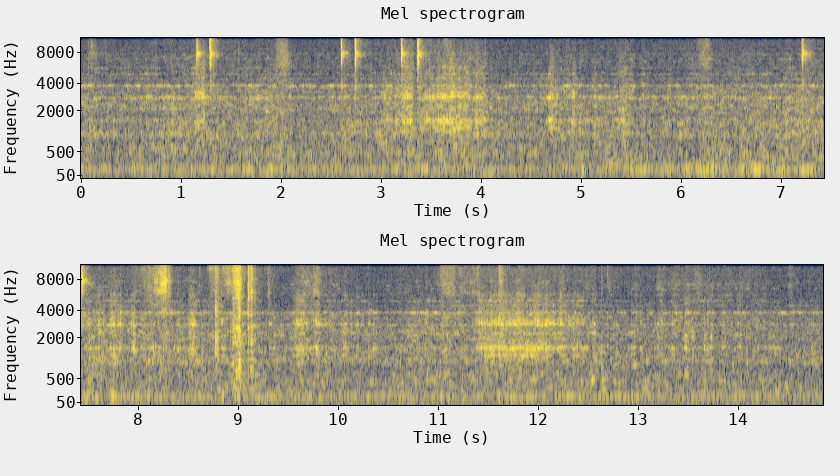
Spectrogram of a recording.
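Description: Near silence on a video call, broken by scattered sharp clicks at a computer, singly and in quick pairs, with a cluster about eight to nine seconds in.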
